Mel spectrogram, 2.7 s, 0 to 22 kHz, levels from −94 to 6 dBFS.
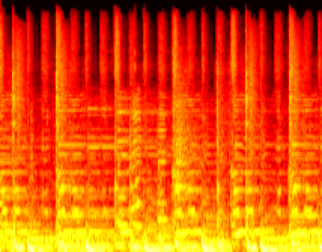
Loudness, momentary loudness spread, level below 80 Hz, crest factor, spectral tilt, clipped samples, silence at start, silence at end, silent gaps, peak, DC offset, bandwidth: -11 LUFS; 2 LU; -12 dBFS; 8 dB; -6 dB/octave; under 0.1%; 0 s; 0 s; none; 0 dBFS; under 0.1%; 18 kHz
